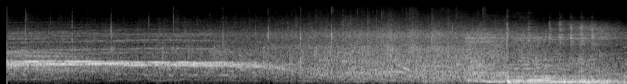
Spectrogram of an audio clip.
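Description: Audience applauding and cheering, with one long high note held for the first couple of seconds before it slides down. About five seconds in, recorded backing music with a bass-heavy beat starts.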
